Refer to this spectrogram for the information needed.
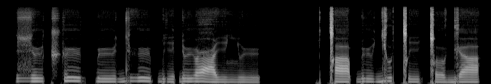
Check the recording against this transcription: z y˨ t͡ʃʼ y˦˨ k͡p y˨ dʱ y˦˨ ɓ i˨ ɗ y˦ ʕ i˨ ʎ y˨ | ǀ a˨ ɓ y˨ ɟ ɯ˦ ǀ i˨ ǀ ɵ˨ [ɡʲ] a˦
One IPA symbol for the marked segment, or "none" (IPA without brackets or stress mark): ɡʲ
